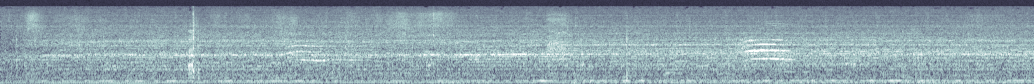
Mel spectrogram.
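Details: Cat bringing home a caught rat to brag, uttering two soft, brief meows near three and seven and a half seconds over a steady low mechanical hum.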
